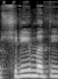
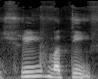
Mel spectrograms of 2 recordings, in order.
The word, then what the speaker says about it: श्रीमती: हमारा है शब्द श्रीमती अब श्रीमती जब बोलते हैं तो त पर बड़ी की साउंड आती है श्रीमती श्रीमती जब बोलते हैं तो हमारी त पर बड़ी की मात्रा की साउंड है श्रीमती उसके बाद निरोग निरोग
